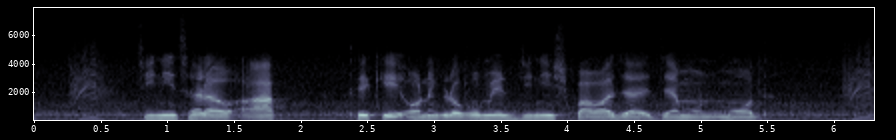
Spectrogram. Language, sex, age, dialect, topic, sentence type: Bengali, female, 31-35, Standard Colloquial, agriculture, statement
